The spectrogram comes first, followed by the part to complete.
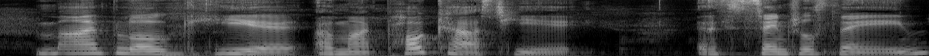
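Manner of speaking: fighting back laughter mid-sentence. Introducing the podcast's central theme while others tease, holding back a laugh. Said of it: "I'm trying not to laugh now".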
